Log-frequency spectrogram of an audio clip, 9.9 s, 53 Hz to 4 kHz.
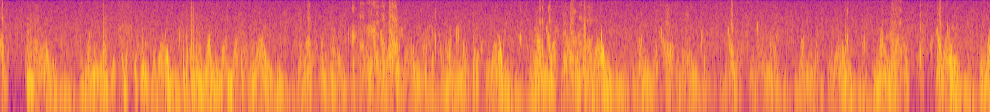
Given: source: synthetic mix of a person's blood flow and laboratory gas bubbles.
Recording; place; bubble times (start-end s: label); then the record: Doppler ultrasound of blood flow; precordium
0.00-0.09 s: bubbles
0.25-0.46 s: bubbles
0.91-1.52 s: bubbles
1.76-2.10 s: bubbles
2.35-2.66 s: bubbles
3.05-3.14 s: bubbles
3.17-3.40 s: bubbles
3.45-4.03 s: bubbles
4.19-4.61 s: bubbles
4.70-4.85 s: bubbles
4.92-4.98 s: bubbles
5.17-5.22 s: bubbles
5.25-6.00 s: bubbles
6.53-6.77 s: bubbles
6.80-6.89 s: bubbles
6.98-7.08 s: bubbles
7.24-7.39 s: bubbles
7.53-7.62 s: bubbles
7.67-7.79 s: bubbles
8.41-8.51 s: bubbles
8.60-8.68 s: bubbles
8.76-9.10 s: bubbles
9.15-9.25 s: bubbles
9.29-9.62 s: bubbles
9.79-9.91 s: bubbles
From the record:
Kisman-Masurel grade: 342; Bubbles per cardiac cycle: rolling drumbeat, 9 or more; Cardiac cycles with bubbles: 100%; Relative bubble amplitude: moderate (0.250 to 0.450); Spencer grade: 3 (all of the cardiac periods contain showers or single bubble signals, but not dominating or overriding the cardiac motion signals); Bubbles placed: anywhere in the cardiac cycle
